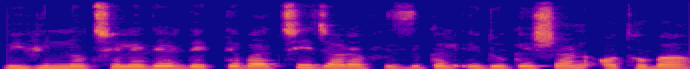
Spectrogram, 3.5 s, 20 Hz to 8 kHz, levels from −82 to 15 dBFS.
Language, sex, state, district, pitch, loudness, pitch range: Bengali, female, West Bengal, North 24 Parganas, 200 Hz, -17 LUFS, 190-210 Hz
